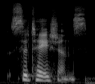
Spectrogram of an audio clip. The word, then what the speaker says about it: cetaceans: C-E-T-A-C-E-A. Yeah, yeah. – Cetaceans. – Yeah, I feel embarrassed. It's pronounced cetaceans.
